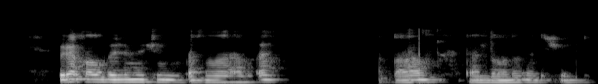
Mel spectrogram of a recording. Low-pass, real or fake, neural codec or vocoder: 5.4 kHz; fake; codec, 16 kHz, 4 kbps, X-Codec, HuBERT features, trained on balanced general audio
